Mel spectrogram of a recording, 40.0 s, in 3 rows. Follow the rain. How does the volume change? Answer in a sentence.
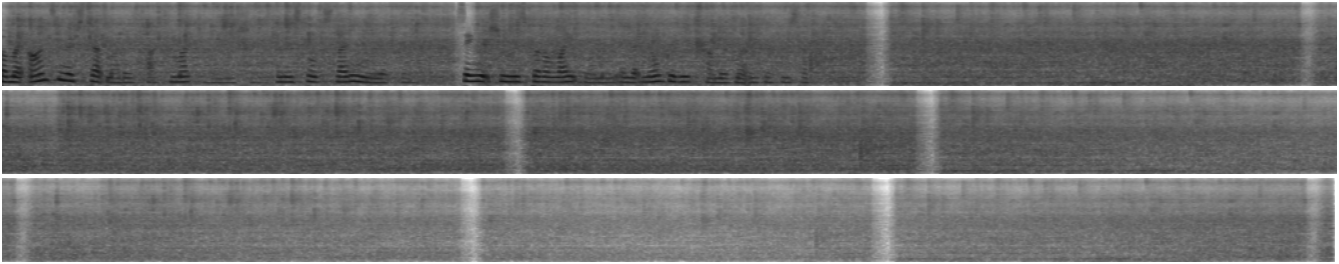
The loudness of the rain goes down.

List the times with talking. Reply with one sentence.
The talking can be heard from 0.0 to 8.1 s.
